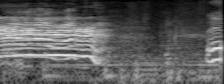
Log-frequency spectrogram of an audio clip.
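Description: Baby's long, wavering high-pitched squeal, stopping about a second in.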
